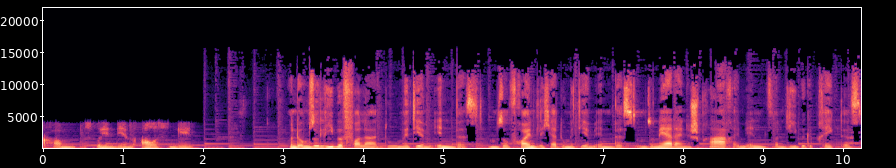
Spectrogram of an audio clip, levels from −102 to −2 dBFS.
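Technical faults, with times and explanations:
0.0 to 2.0 s, adaptive stream starting at a low bitrate. Nothing is heard above 4.1 kHz, and codec artefacts are strong. This fits a very low-bitrate version, roughly 8 kbit/s. At 2.0 s the player steps up to a better version, near 64 kbit/s, and the treble returns without any gap.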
